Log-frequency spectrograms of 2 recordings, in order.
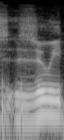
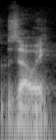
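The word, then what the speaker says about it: Zooey: big fan of this zoie de Chanel it's Zoe yeah yeah it's like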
